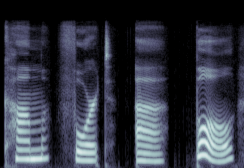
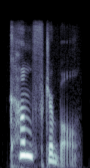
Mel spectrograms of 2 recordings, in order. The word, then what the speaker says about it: comfortable: Yes, everyone thinks it should be come for a bull, but native speakers say comfortable.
